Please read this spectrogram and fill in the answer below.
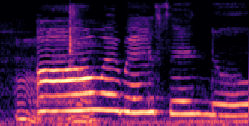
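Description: A young girl singing long held notes, dropping to a lower note near the end of the phrase.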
